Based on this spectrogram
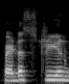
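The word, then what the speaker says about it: pedestrian: आपको ध्यान रखना है टी आर आई एन होता है पेडस्ट्रियन बोलते हैं इसको पेडस्ट्रियन ट्रेन नहीं बोलना है पेडस्ट्रियन तो टी आर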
